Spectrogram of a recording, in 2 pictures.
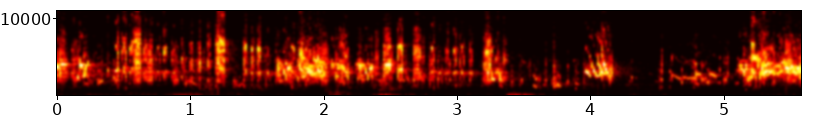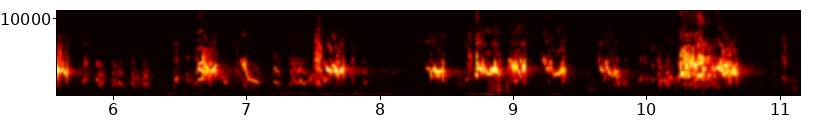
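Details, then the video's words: Happy budgie chirping in long, dense bouts of high, buzzy, squawky warbles and quick tweets, separated by brief pauses, with a few faint low taps. "happy budgie chirping sound"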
